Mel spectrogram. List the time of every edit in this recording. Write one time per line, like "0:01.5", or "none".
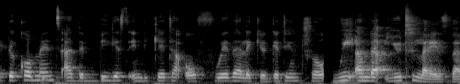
0:03.2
